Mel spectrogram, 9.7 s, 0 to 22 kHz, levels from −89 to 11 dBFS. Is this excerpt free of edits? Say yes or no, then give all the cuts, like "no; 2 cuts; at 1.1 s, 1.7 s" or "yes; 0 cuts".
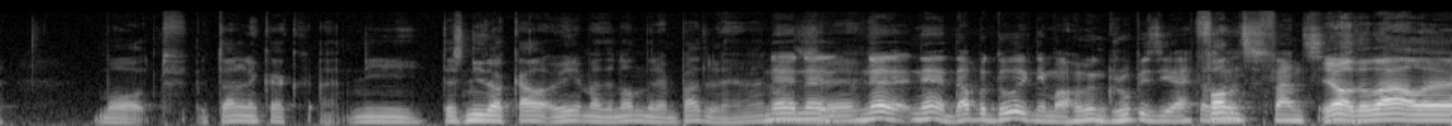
yes; 0 cuts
